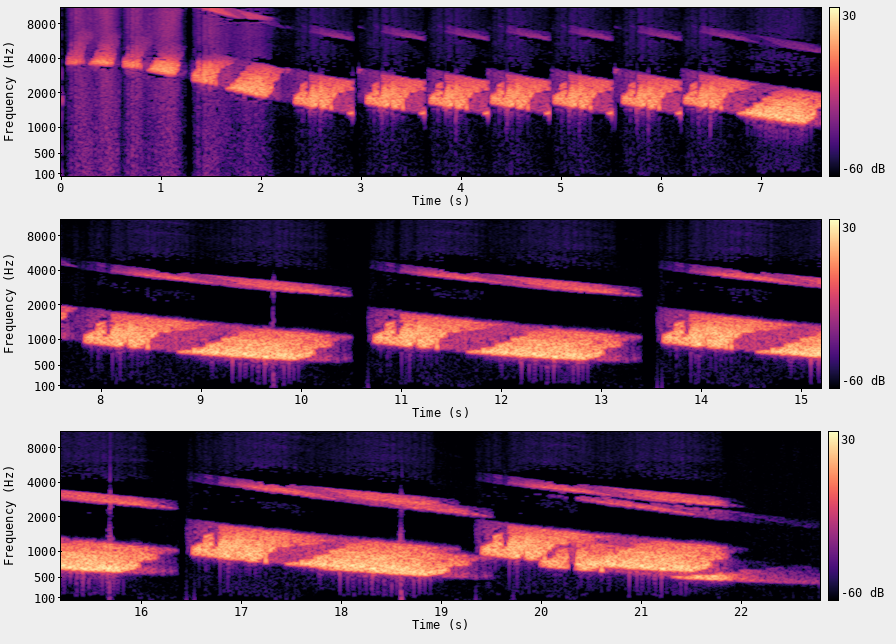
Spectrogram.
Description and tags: Robotic Chirping from whitenoise with Knock
Further manipulation regarding the shape and pitch of chirping (-ish?) noise
this one also caught a knocking effect by dint of a sharp gap in the copied wave shape [accidental but noted for future use]
chirp, high-pitched, noise, synthetic, white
